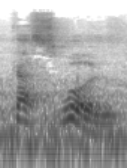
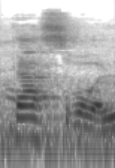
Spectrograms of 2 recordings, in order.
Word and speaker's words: casserole: Casserole. Casserole. La E no se pronuncia, se traga la E. Dices casserole.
